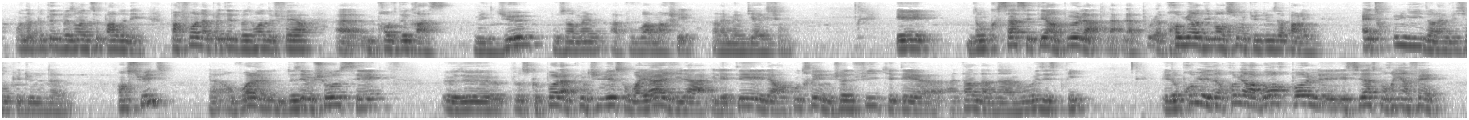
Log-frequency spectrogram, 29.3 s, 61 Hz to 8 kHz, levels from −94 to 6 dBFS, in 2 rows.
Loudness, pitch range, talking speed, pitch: -32 LUFS, 130-170 Hz, 200 wpm, 145 Hz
